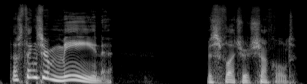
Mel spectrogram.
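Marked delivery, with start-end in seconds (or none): 0.1-1.1 high, drawn-out protest; slow, aggrieved outburst on a high pitch; indignant complaint. A narrator's reading. Student to the custodian about goats, indignant.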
